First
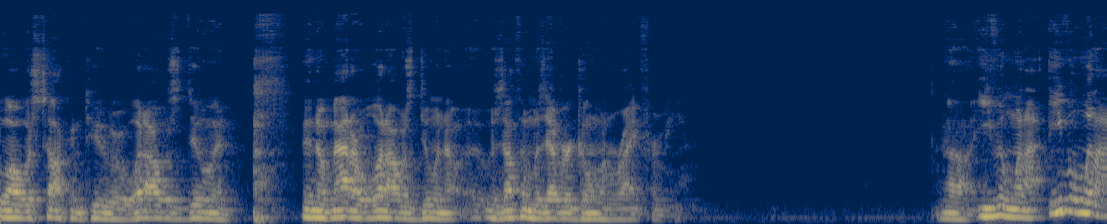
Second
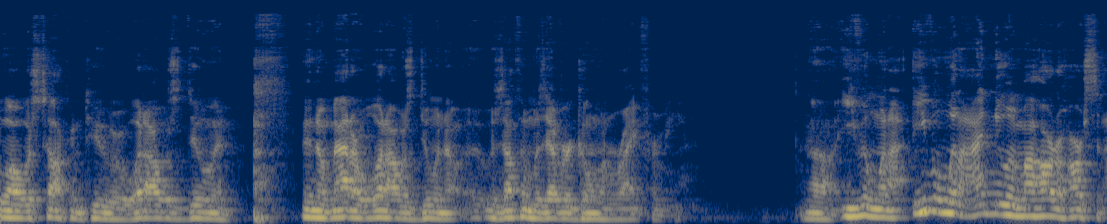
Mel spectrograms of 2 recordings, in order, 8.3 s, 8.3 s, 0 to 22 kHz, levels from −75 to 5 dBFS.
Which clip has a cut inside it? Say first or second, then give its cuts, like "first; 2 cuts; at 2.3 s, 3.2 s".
second; 1 cut; at 5.7 s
